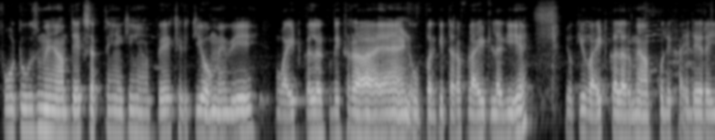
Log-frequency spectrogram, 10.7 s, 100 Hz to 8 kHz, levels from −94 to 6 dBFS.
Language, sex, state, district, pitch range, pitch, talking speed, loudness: Hindi, male, Jharkhand, Jamtara, 115-125 Hz, 120 Hz, 175 wpm, -26 LUFS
